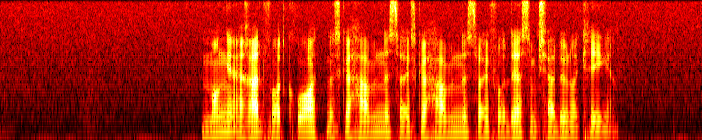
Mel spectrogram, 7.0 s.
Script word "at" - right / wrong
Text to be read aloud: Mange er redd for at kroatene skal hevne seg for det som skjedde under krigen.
right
